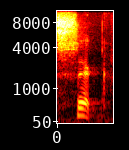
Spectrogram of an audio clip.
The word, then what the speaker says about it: Sikh: literally means student ok so it's sick not seek because I've heard that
